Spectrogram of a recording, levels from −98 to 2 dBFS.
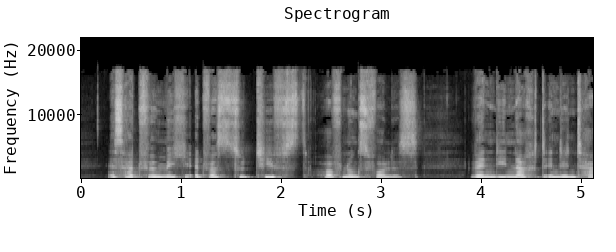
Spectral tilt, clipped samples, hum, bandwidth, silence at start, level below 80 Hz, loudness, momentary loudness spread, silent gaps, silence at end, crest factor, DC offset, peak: -4.5 dB/octave; under 0.1%; none; 17.5 kHz; 0.25 s; -62 dBFS; -21 LUFS; 5 LU; none; 0 s; 18 dB; under 0.1%; -4 dBFS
